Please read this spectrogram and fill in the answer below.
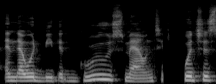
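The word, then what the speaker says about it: Grouse Mountain: in this area and that would be the gru Mountain which is spelled g r o u s e and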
